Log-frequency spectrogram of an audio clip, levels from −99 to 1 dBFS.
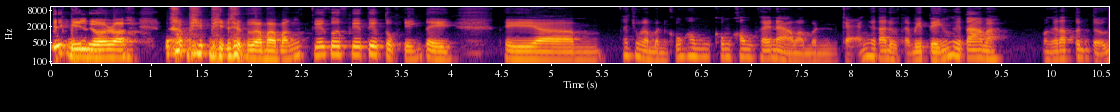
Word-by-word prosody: Biết 380 Hz, +3 st, +8 dB
bị 150 Hz, -, +6 dB
lừa 145 Hz, -1 st, +8 dB
rồi, 145 Hz, -1 st, +7 dB, 0.4 s
đó 190 Hz, -, +4 dB
biết 205 Hz, 0 st, +2 dB
bị 175 Hz, -3 st, +2 dB, 0.2 s
lừa 135 Hz, -1 st, +5 dB
mà 130 Hz, -1 st, +6 dB
vẫn 130 Hz, +7 st, -2 dB
cứ 180 Hz, +1 st, -2 dB
cố 190 Hz, -, +3 dB
cứ 185 Hz, -, +1 dB
tiếp 190 Hz, -1 st, +3 dB
tục 145 Hz, -, -4 dB
chuyển 125 Hz, +3 st, -8 dB
tiền, 120 Hz, -4 st, -2 dB, 0.5 s
thì, 120 Hz, -2 st, -1 dB
ờm, 115 Hz, -1 st, -2 dB, 0.2 s
nói 170 Hz, -, -13 dB
chung 160 Hz, -5 st, -10 dB
là 125 Hz, -, -5 dB
mình 115 Hz, -2 st, -11 dB
cũng 145 Hz, +8 st, -14 dB
hông 155 Hz, -2 st, -11 dB
không 150 Hz, 0 st, -14 dB
không 150 Hz, -2 st, -10 dB
thể 130 Hz, 0 st, -5 dB
nào 130 Hz, -6 st, -7 dB
mà 100 Hz, -, -9 dB
mình 100 Hz, 0 st, -17 dB
cản 150 Hz, -, -13 dB
người 155 Hz, -2 st, -9 dB
ta 130 Hz, -1 st, -5 dB
được, 115 Hz, -, -8 dB
tại 105 Hz, -, -11 dB
vì 120 Hz, +2 st, -7 dB
tiền 115 Hz, +2 st, -2 dB
của 155 Hz, -, -7 dB
người 165 Hz, -3 st, -4 dB
ta 140 Hz, -1 st, -3 dB
mà, 125 Hz, -2 st, -7 dB, 0.4 s
mà 120 Hz, -, -17 dB
người 120 Hz, +2 st, -10 dB
ta 130 Hz, -, -4 dB
tin 140 Hz, -2 st, -11 dB
tưởng -, -, -9 dB
135 Hz, 265 wpm, -17 LUFS, 120-150 Hz, 0.5 s, Biết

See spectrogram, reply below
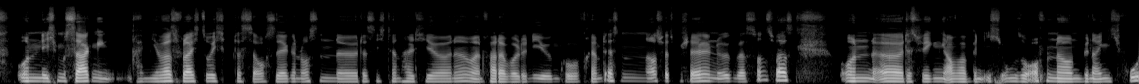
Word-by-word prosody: Und 155 Hz, 0 st, +1 dB
ich 145 Hz, +1 st, +1 dB
muss 155 Hz, -2 st, -2 dB
sagen, 150 Hz, -3 st, +5 dB, 0.2 s
bei 135 Hz, -, -10 dB
mir 140 Hz, +1 st, -3 dB
war's 155 Hz, 0 st, +5 dB
vielleicht 145 Hz, 0 st, +4 dB
so, 150 Hz, -, -4 dB
ich 145 Hz, -1 st, -1 dB
habe -, -, -29 dB
das 140 Hz, -2 st, -8 dB
auch 125 Hz, +1 st, -2 dB
sehr 135 Hz, 0 st, -1 dB
genossen, 145 Hz, +2 st, -7 dB
äh, 135 Hz, 0 st, -1 dB
dass 135 Hz, +2 st, -7 dB
ich 145 Hz, -, -13 dB
dann 140 Hz, 0 st, -7 dB
halt 135 Hz, -1 st, -2 dB
hier 135 Hz, 0 st, -2 dB
ne, 150 Hz, +2 st, -2 dB
mein 130 Hz, -3 st, 0 dB
Vater 130 Hz, -2 st, +3 dB
wollte 125 Hz, 0 st, -2 dB
nie 140 Hz, -1 st, -6 dB
irgendwo 130 Hz, -1 st, -3 dB
fremd 135 Hz, +5 st, -4 dB
essen, 155 Hz, -4 st, -4 dB
auswärts 150 Hz, +1 st, -2 dB
bestellen, 155 Hz, -1 st, +1 dB
irgendwas, 135 Hz, -1 st, -2 dB
sonst 205 Hz, 0 st, -6 dB
was. 190 Hz, 0 st, +6 dB, 0.5 s
Und, 150 Hz, -1 st, +1 dB
äh, 140 Hz, 0 st, +5 dB
deswegen 135 Hz, +1 st, -3 dB
aber 130 Hz, 0 st, +2 dB
bin 130 Hz, +1 st, -4 dB
ich 140 Hz, -, -7 dB
umso 140 Hz, 0 st, 0 dB
offener 140 Hz, -4 st, +3 dB
und 135 Hz, 0 st, 0 dB
bin 140 Hz, -1 st, -1 dB
eigentlich 135 Hz, +2 st, -2 dB
froh, 170 Hz, -, +3 dB
140 Hz, 240 wpm, -24 LUFS, 135-150 Hz, 0.5 s, was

